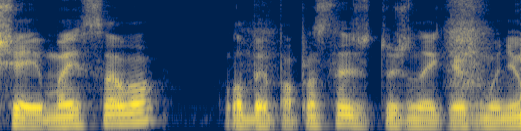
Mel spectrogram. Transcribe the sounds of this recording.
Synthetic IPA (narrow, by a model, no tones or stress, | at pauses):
ʃʲɛɪmɐɪsɑːʋoː | lˠɐ̰bɐɪpɑpɾɐst̪ɐɪt̪ʊʒʲɪnɐɪkʲiɛʒmoːnʲu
